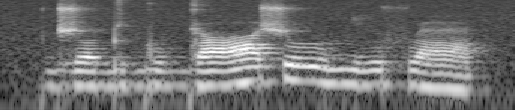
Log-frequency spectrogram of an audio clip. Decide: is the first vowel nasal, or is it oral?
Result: oral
